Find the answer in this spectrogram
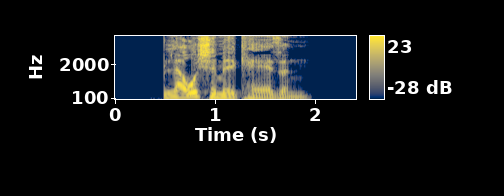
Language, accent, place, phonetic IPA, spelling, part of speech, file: German, Germany, Berlin, [ˈblaʊ̯ʃɪml̩ˌkɛːzn̩], Blauschimmelkäsen, noun, De-Blauschimmelkäsen.ogg
- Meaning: dative plural of Blauschimmelkäse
